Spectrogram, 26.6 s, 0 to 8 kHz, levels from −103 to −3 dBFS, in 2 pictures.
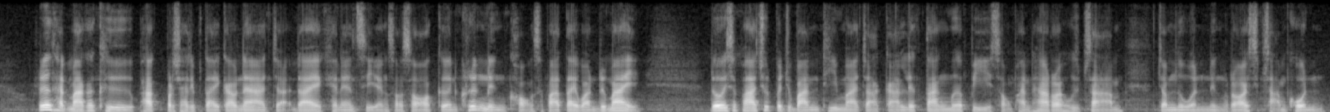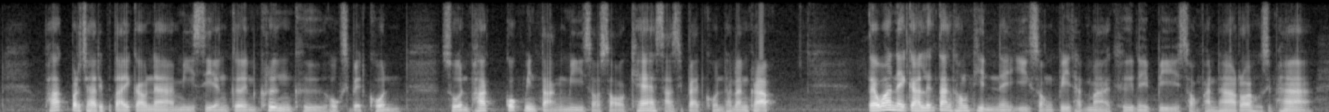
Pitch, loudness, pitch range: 95 Hz, -23 LUFS, 85-105 Hz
